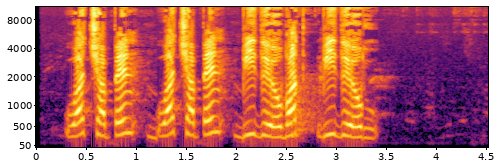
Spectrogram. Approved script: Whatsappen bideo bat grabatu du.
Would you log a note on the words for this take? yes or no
yes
